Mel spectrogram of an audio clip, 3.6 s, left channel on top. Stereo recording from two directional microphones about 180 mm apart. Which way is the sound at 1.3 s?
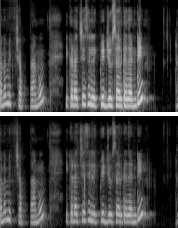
40° left (ahead or behind).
